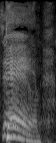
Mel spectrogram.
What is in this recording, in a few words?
"damn", expletives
